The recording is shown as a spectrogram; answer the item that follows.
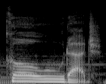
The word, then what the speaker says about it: courage: It's spelled C O U R A G E, and the common mistake is saying courage instead of courage. You have to fight the temptation to close your mouth and pronounce the O and the U separately. We don't say courage, we say courage, courage.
